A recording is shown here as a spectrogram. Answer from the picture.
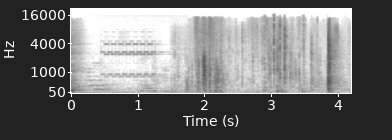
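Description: A telephone ringing once, a short steady electronic tone, then paper rustling as sheets are handled, with a sharp crackle near the end.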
